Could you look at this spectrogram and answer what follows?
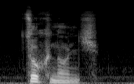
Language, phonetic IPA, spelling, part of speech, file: Polish, [ˈt͡suxnɔ̃ɲt͡ɕ], cuchnąć, verb, Pl-cuchnąć.ogg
